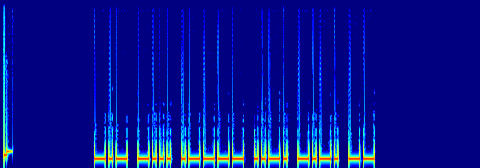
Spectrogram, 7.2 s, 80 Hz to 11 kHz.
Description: Morse code, heard as a keyed tone, about 22 wpm, 700 Hz. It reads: KB1FCM
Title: USA Call Signs 22wpm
